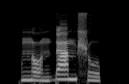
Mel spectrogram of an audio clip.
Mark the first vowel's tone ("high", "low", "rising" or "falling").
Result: low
